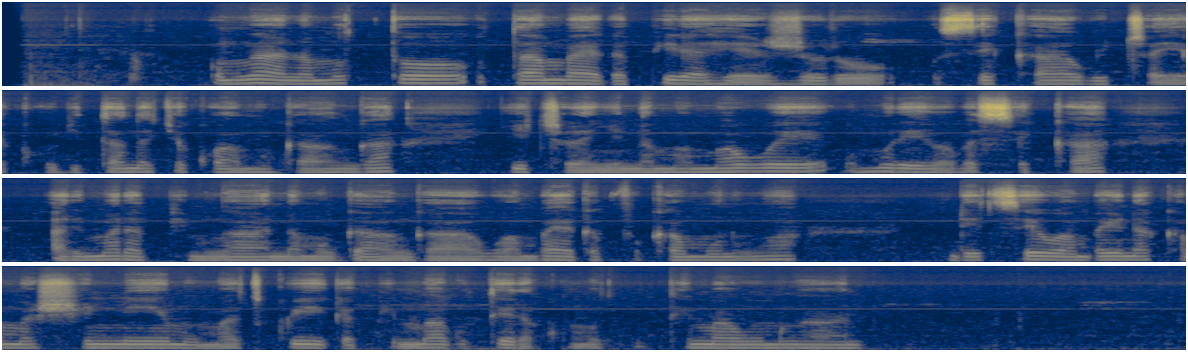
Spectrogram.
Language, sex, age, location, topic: Kinyarwanda, female, 18-24, Kigali, health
